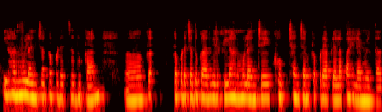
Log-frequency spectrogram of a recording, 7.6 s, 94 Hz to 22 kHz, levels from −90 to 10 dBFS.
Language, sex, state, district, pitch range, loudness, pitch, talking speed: Marathi, female, Maharashtra, Pune, 180-200 Hz, -34 LUFS, 190 Hz, 110 wpm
